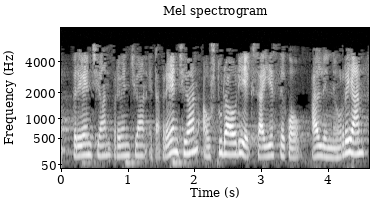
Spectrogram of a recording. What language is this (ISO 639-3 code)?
eus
